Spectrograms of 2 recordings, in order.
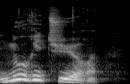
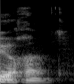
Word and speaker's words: nourriture: Comida é nourriture.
